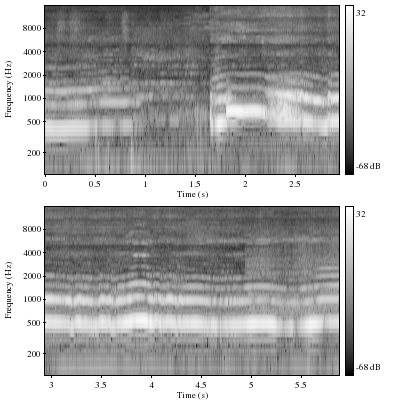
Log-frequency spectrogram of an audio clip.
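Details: Key, a male Husky, squeaks indoors as he makes his entrance: a softer opening note, then a sudden loud, sustained tonal howl with strong harmonics, held steady with gentle wavering to the end.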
